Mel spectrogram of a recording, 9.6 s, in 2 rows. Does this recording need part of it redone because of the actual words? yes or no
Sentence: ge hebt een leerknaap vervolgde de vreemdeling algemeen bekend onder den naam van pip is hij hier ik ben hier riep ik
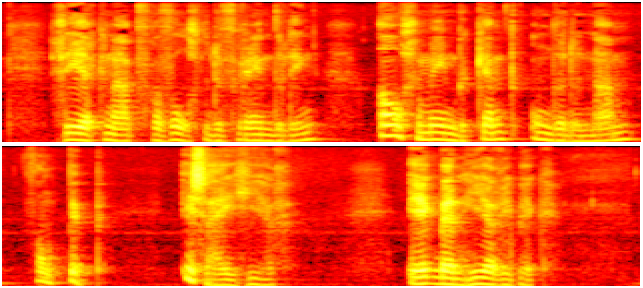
yes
